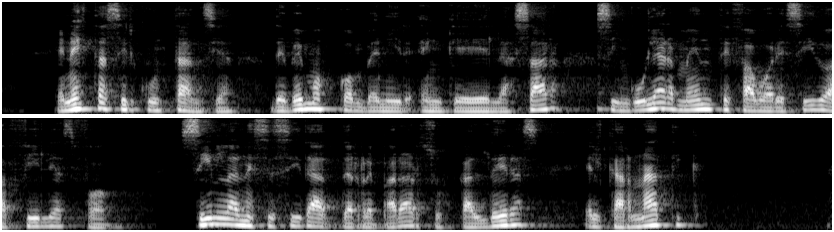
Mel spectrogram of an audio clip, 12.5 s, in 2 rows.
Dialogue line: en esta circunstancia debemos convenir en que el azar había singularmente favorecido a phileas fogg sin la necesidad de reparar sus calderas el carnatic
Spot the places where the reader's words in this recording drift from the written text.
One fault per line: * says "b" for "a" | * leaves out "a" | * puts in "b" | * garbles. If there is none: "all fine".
* leaves out "había"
